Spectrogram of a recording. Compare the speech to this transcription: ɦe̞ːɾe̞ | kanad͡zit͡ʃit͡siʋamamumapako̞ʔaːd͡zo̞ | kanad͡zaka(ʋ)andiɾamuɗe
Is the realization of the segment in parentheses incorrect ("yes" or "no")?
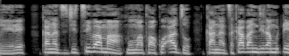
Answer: no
